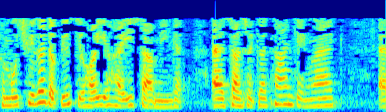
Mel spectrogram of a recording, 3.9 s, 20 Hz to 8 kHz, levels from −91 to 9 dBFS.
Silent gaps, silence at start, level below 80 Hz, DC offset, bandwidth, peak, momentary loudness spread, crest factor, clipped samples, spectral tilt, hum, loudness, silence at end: none; 0 s; -62 dBFS; under 0.1%; 5 kHz; 0 dBFS; 7 LU; 18 dB; under 0.1%; -8.5 dB/octave; none; -17 LUFS; 0 s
